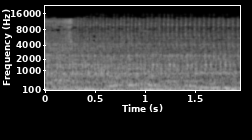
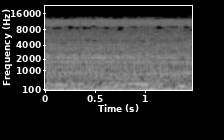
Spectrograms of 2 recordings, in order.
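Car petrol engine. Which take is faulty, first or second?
second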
